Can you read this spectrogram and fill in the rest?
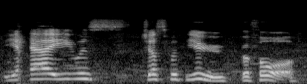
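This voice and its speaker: A woman's voice: a little high, lively intonation, slow pace, fairly bright tone, poor audio. A streetwise child urchin, acted by a woman in a tabletop game. The kid is cheeky and blunt, with an offhand manner. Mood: offhand, defensive.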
